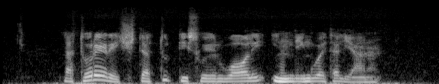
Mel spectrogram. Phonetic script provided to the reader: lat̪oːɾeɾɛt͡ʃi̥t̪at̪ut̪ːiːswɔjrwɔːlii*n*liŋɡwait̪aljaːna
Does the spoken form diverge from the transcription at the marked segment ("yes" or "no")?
no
